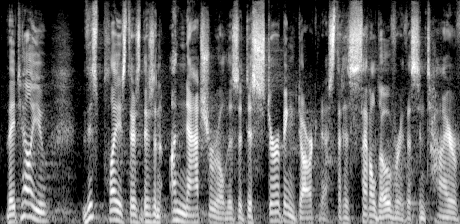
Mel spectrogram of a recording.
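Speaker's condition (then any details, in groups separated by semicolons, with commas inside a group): No condition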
